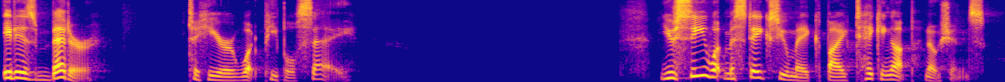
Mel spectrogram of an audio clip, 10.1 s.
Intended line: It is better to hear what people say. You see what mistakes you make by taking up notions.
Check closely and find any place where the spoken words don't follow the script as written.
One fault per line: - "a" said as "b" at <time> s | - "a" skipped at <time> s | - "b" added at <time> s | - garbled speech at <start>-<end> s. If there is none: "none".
none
